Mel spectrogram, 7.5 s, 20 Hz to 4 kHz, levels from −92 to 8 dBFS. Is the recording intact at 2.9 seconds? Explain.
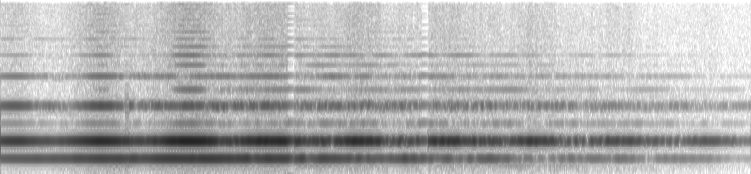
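No, 2.9 seconds falls right in a burst of packet loss running from about 2.88 to 2.96 s. A short run of packets never arrived in time, so the receiver stretched the last bit of sound it had and faded it out over about 60 ms. You hear a brief held buzz or hiss that dies away, then the audio picks up about 60 ms further along, with that stretch simply gone.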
